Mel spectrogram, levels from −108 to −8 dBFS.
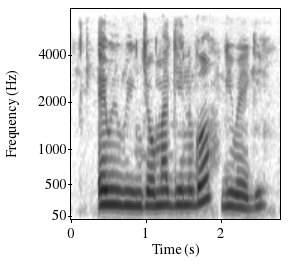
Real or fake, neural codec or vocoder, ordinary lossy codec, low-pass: real; none; none; 7.2 kHz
